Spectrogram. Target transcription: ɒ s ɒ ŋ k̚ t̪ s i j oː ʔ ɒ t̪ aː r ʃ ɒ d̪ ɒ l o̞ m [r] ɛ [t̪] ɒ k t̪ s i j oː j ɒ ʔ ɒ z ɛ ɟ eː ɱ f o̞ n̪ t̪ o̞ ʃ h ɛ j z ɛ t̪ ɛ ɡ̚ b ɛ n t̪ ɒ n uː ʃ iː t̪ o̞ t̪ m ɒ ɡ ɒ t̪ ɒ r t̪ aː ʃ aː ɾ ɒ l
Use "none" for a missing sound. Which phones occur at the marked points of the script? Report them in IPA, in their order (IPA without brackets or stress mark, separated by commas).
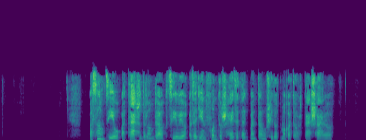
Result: r, none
